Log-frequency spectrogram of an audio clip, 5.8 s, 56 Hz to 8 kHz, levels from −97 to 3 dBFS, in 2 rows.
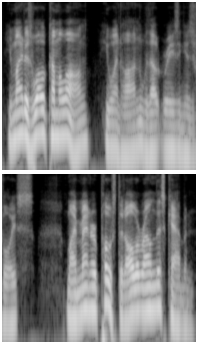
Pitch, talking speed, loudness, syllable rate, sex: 120 Hz, 215 wpm, -18 LUFS, 5.7 syllables/s, male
